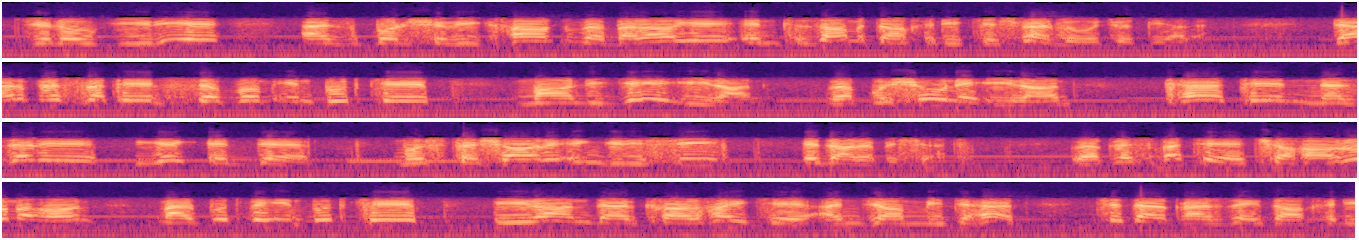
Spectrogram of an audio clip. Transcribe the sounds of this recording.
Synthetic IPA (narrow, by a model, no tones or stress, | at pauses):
d͡ʒeloːɡiːɾijeæzbolʃeviːkʰhɑːɡvæbæɾɑːjeʔːnt̪ʰezɑːmed̪ɒːxelijekʲʰeʃvæɾbevod͡ʒuːd̪̚bijɑːɾæ̰d̪̥d̪æɾɡesmæt̪ʰezsevːomiːnbuːd̪kʰemɑːliːɡejeiːɾɑːn | væqoʃuːneʔiːɾɑːn | t̪ʰæht̪ʰenæzæɾe | jeked̪ːemost̪ʰæʃɑːɾeiŋɡliːsiː | ed̪ɒːɾebeʃæd̪̥ | væɡesmæt̪ʰet͡ʃʰeɦɒːɾomeʔɑːnmæɾbuːt̪ʰbeiːnbuːd̪̥kʰe | iːɾɑːnd̪æɾkʰɒːɾɦɑːiːkʰeænd͡ʒɒːmːiːd̪æɦæd̪̥t͡ʃʰed̪æɾɢæɾzejed̪ɒːxeliː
